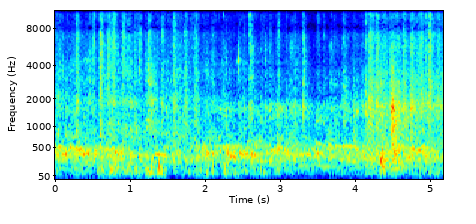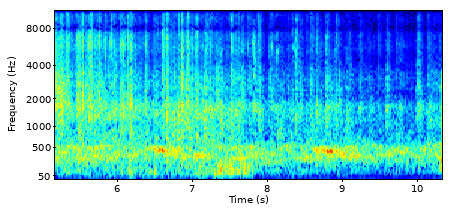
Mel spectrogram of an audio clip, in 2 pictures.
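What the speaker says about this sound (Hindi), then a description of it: "अभी ये देखिए मैं कबूतर आपको जरा मुख्तलिफ किस्म के सारे दिखा दूं" Pigeons at a Karachi pigeon keeper's loft, their soft cooing woven into continuous busy bird chatter and rustling that runs steadily throughout at moderate level.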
